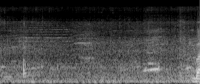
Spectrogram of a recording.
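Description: Background voices over a steady low hum that is typical of a vehicle or street traffic.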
